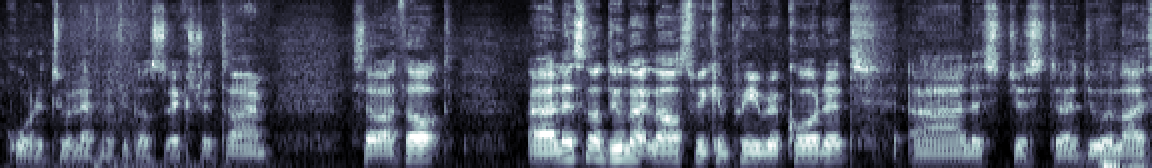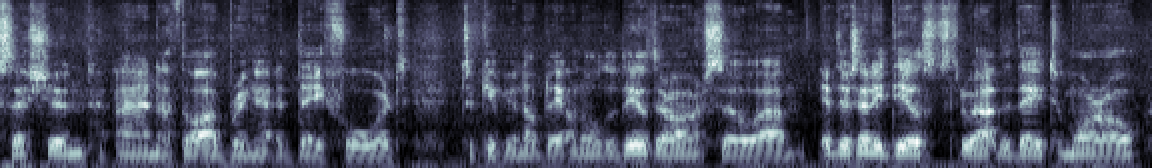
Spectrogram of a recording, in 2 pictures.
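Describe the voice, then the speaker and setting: A man from Belgium hosts a casual live stream, walking viewers through deals in an easygoing, unscripted way. His voice sits at an ordinary middle pitch, and he often pauses on fillers and restarts his sentences. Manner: chatty, many fillers and restarts.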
